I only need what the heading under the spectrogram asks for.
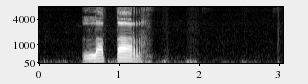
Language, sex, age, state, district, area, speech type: Santali, male, 45-60, West Bengal, Purulia, rural, read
